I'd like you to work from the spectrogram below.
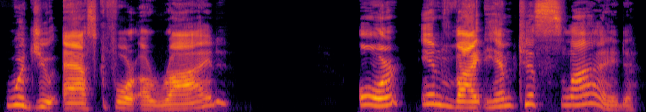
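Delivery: lively, sing-song picture-book reading; reading to children. A narrator's reading. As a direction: read it aloud to a class, playful and bouncy.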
